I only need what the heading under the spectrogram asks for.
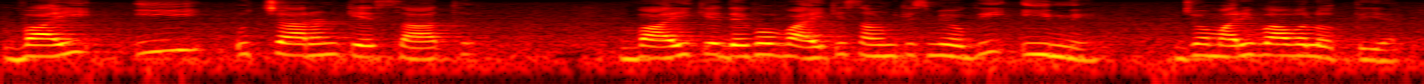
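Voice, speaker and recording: A woman teacher with an Indian accent leads a classroom lesson at an unhurried crawl. Her voice sits a little high, and she goes over each point more than once, stopping to ask whether the class has followed. Soft background noise runs under the recording. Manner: slow and repetitive, checks understanding with questions.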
